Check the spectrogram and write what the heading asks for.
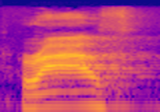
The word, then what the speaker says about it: rather: Rather. Et après, deuxième syllabe, seconde syllabe, rather, ok?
